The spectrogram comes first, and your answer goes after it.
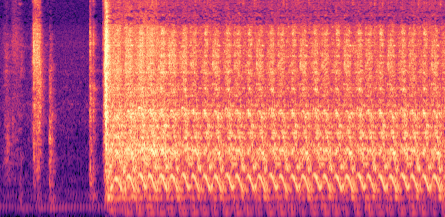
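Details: Ford Cortina cranking evenly at roughly three compression beats a second with no firing or catch, right after fitting a brand-new fuel pump and priming; fuel reaches the filter but leaks; cranks but won't start.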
